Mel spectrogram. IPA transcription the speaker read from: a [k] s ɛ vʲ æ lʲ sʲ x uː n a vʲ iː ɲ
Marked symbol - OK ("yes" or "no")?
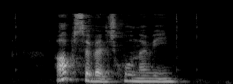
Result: no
